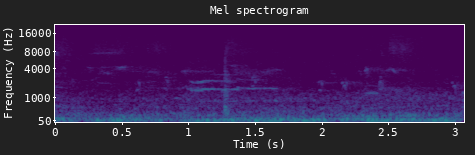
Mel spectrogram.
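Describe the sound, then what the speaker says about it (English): A house cat gives a single short, faint meow midway through, set against a quiet indoor room hum with no talking. "He's kind of getting scared by my cat meowing."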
